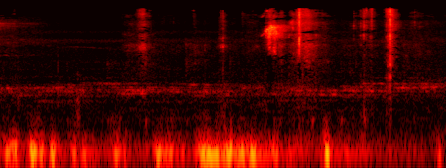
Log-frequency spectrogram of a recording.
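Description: A macaque biting and chewing a crisp cucumber, giving a scattering of sharp crunching clicks. Low rumbling thumps on the microphone run underneath.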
